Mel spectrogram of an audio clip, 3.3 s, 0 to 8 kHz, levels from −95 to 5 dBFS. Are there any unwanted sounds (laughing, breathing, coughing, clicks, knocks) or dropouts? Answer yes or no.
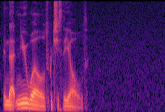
no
